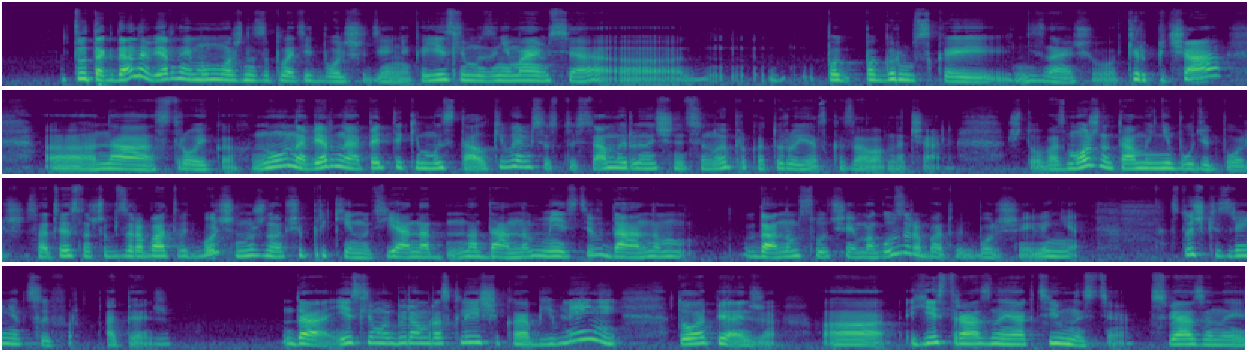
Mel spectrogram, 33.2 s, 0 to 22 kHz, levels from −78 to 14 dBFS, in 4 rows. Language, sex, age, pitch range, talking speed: Russian, female, 20-39, 195-235 Hz, 155 wpm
